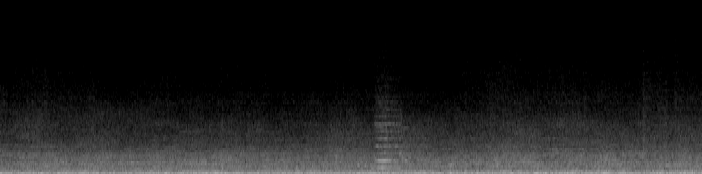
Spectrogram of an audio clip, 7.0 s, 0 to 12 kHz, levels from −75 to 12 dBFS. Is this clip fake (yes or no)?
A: yes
